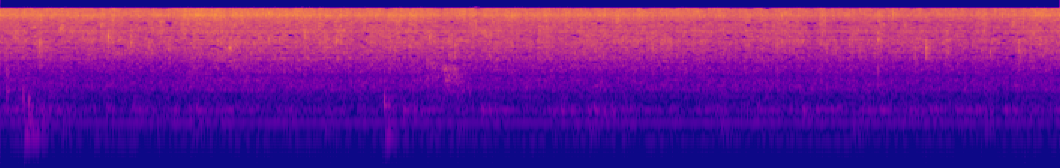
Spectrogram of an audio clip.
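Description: Coarsely ground green chilli and garlic paste sizzling in hot oil in a kadhai: a steady, even hiss of frying, with a few faint pops.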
